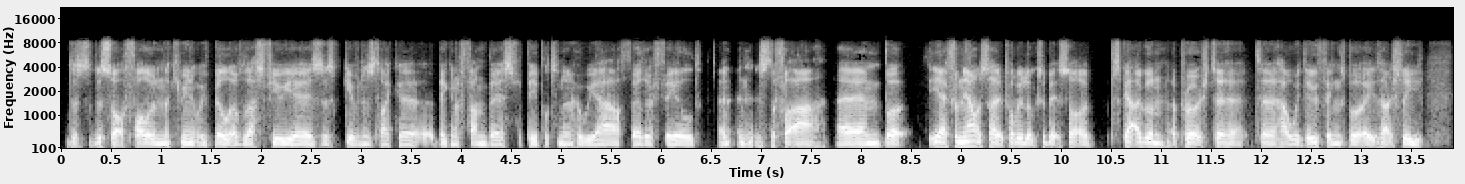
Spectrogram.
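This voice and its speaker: This man speaks in a Yorkshire accent at a very fast pace with hardly any pauses. His medium-pitched voice stays flat and monotone. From Scarborough, North Yorkshire. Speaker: musician in a local band. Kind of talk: casual interview.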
